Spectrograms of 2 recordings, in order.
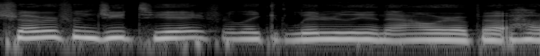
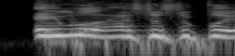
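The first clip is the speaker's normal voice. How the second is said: thrilled, can't-wait excitement, pitched up; 5 semitones higher, 4 dB louder than usual. Retelling an excited friend's FaceTime call: imitating Ellie, excited. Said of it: "Ellie gets really excited".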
